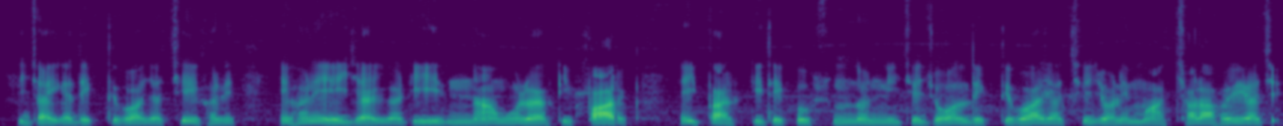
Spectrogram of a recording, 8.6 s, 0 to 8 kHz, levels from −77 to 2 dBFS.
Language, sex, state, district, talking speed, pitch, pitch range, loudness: Bengali, male, West Bengal, Dakshin Dinajpur, 205 wpm, 165 Hz, 160-170 Hz, -26 LUFS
